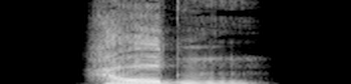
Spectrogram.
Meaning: plural of Halde
- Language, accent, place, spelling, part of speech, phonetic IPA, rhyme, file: German, Germany, Berlin, Halden, noun, [ˈhaldn̩], -aldn̩, De-Halden.ogg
